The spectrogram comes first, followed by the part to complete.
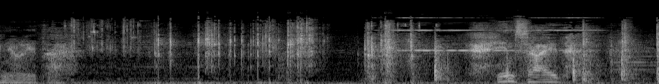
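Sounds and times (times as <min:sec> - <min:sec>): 
keys jangling and clinking as someone fumbles them at a door lock: 0:00.6 - 0:04.4
speech: 0:05.0 - 0:06.0.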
